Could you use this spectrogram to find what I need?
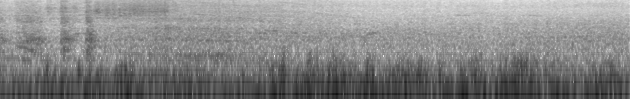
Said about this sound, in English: And my car just started. Dude, that is the weirdest thing. Now, my friend had that, like, if you press the button three times, the car engine goes on.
